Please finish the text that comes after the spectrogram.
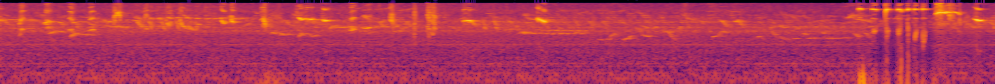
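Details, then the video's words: Olive-backed sunbird (konin ijoan) singing nonstop in rapid bursts, used as a lure to stir other sunbirds into song; high, thin chirps and quick twittering sweeps, with a loud buzzy scratchy burst near the end. "PANCINGAN ampuh suara konin ijoan KONSLET"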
